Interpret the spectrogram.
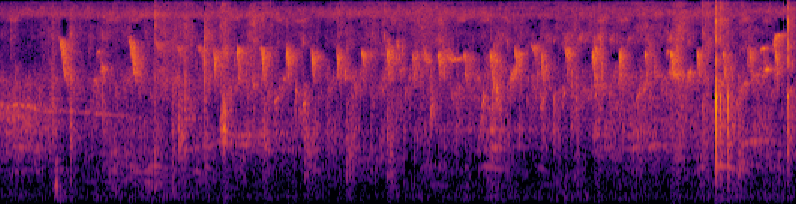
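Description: Faint bird chirps repeated in a quick even series, about three a second, with a couple of sharp clicks near the end.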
